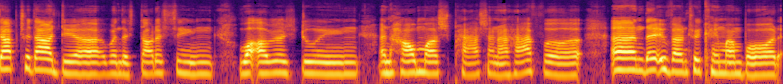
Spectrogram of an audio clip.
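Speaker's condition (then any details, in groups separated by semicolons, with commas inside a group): Hearing impairment with speech impairment; attended deaf camp in childhood; does not sound like others, speech and hearing impairments sometimes affect talking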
